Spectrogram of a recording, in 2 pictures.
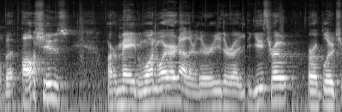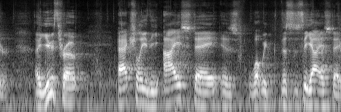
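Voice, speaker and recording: A man's voice: mid-range voice, pushed and bright, slight background noise. An older man, a shoe company representative, patiently explaining product features in a store. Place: bowling shoe store, indoors.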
